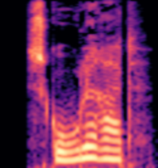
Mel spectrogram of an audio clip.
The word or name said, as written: skoleret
